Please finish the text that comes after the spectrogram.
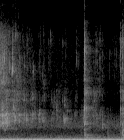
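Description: Water poured into a cooking pot for a Filipino Christmas dish, a short trickling splash over a low steady hum, with a brief louder burst near the end.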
